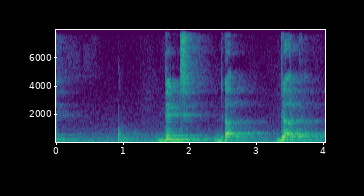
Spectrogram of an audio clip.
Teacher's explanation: Your tip of your tongue touches the back of your front teeth. · The tip of the tongue touches the upper palate.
